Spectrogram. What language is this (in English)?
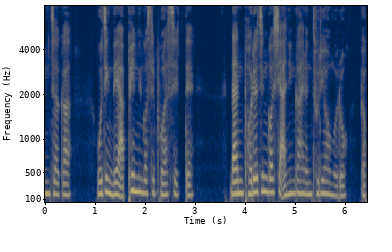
Korean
